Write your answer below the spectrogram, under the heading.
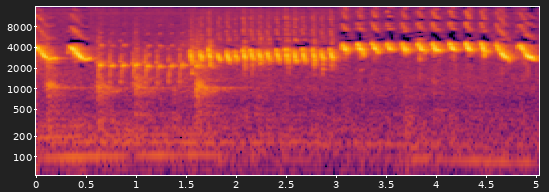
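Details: Song of a one-year-old German Roller-split canary: a few varied chirps and slurs give way to a long, evenly pulsed rolling trill, then a higher series of quick descending whistled notes.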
